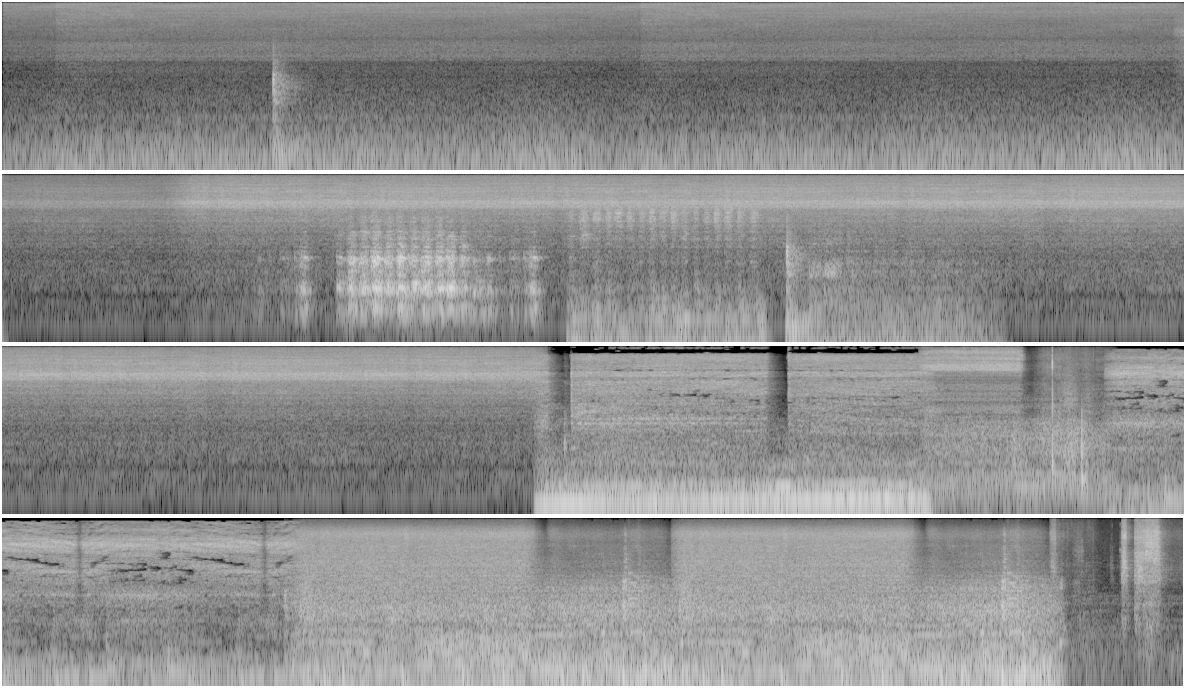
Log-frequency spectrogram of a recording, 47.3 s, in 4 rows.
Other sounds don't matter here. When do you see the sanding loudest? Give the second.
16 s.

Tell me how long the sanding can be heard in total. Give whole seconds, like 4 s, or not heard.
7 s.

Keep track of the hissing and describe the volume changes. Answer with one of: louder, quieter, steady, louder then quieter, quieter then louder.
louder.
